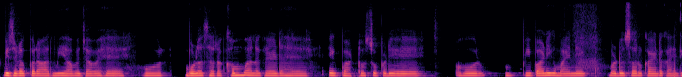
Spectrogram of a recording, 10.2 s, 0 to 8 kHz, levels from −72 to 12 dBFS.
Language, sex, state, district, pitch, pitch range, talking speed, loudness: Marwari, female, Rajasthan, Nagaur, 210 Hz, 205-215 Hz, 170 wpm, -19 LUFS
